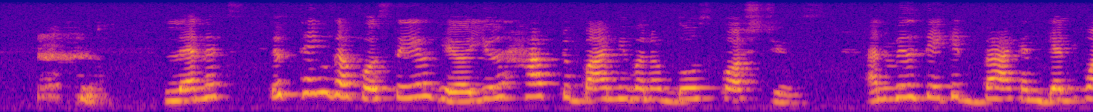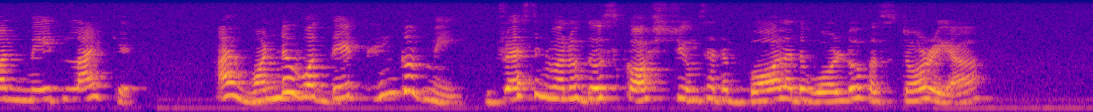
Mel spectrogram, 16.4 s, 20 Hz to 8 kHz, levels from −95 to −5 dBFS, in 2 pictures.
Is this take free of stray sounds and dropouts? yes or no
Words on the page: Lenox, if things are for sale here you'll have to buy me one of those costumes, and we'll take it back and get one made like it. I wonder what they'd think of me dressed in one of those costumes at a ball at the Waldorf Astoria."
no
